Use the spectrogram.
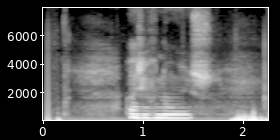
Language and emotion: Russian, neutral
